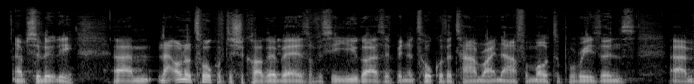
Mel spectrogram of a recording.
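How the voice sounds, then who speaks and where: A man's very deep, low voice at a very fast pace, fairly even in intonation, over noticeable background noise. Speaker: podcast host. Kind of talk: podcast interview questions.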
